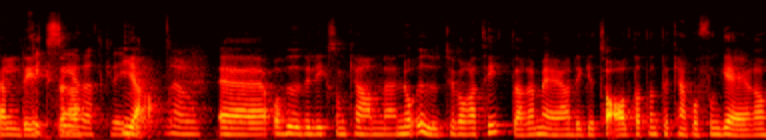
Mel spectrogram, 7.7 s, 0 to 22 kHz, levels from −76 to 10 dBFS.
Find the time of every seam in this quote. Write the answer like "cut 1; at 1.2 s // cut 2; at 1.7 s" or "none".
none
